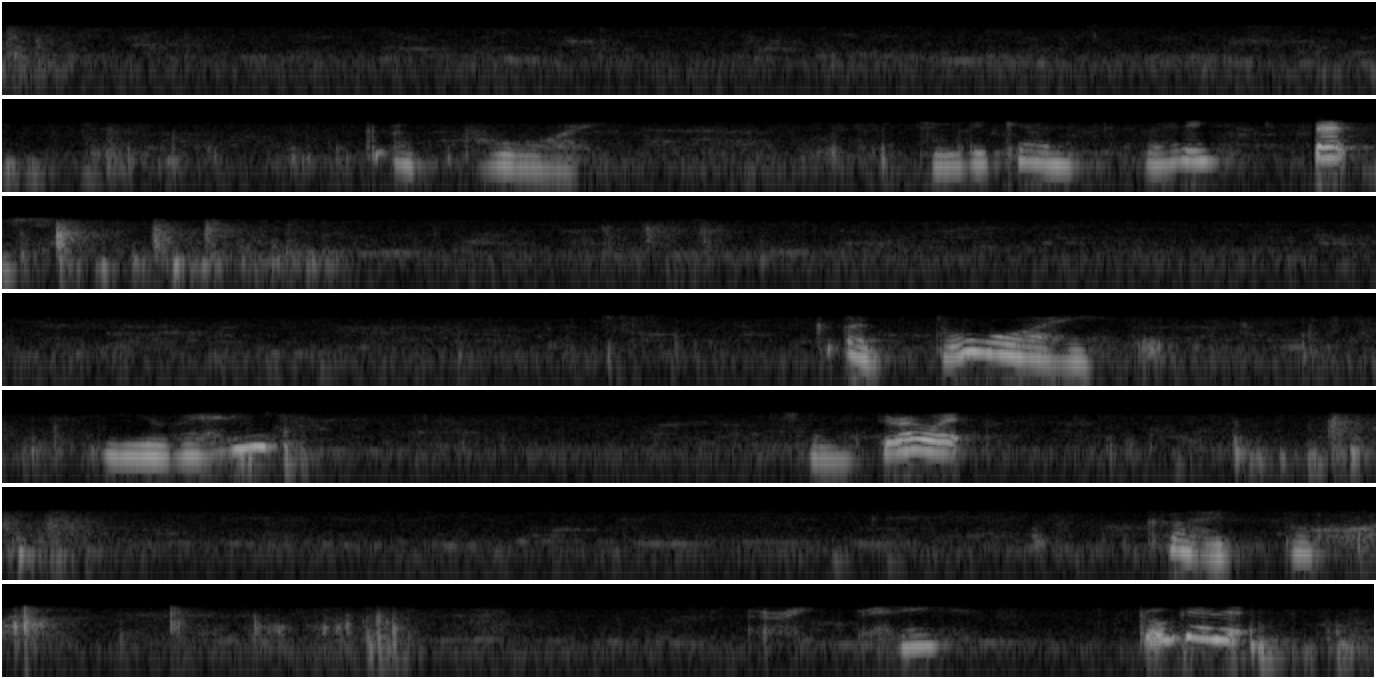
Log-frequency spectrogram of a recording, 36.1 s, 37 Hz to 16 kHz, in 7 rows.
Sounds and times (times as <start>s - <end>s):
Speech: 0.0s - 10.5s, 11.5s - 25.3s, 26.0s - 36.0s.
